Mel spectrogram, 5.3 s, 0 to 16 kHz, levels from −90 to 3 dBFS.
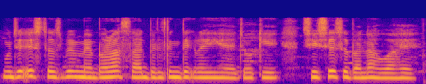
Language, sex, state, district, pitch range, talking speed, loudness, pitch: Hindi, female, Arunachal Pradesh, Papum Pare, 195-220 Hz, 190 wpm, -17 LUFS, 205 Hz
